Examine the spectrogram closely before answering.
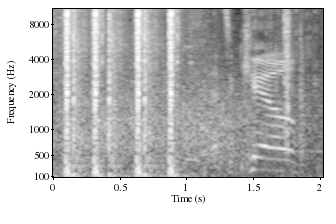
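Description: Rapid gunshots ring out close by.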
